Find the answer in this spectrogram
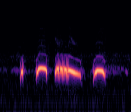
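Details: Cooing spotted dove, male and female voices used for training caged birds: one clipped note, a rounded coo, a drawn-out sliding coo and a last rounded note, low and mellow, with no other noise.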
